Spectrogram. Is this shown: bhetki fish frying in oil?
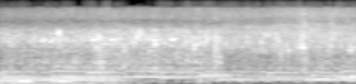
yes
